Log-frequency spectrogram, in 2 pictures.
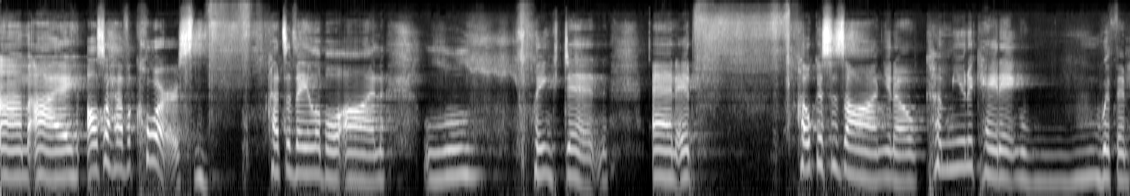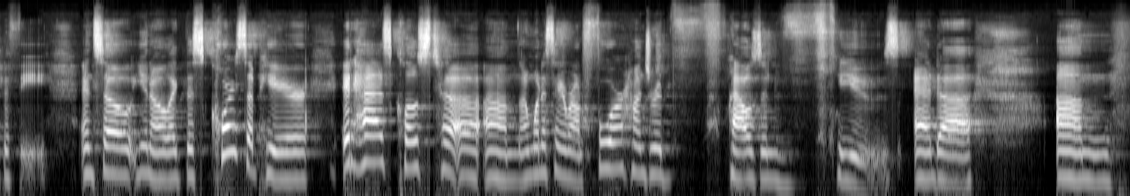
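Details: Adult woman with self-described lifelong stuttering, real stuttering heard during a public talk.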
